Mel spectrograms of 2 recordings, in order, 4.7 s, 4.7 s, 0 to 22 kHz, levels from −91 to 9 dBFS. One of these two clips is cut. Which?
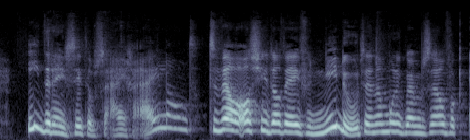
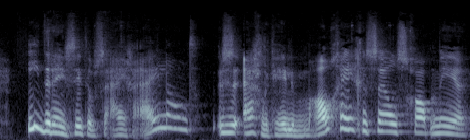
first; 1 cut; at 2.1 s

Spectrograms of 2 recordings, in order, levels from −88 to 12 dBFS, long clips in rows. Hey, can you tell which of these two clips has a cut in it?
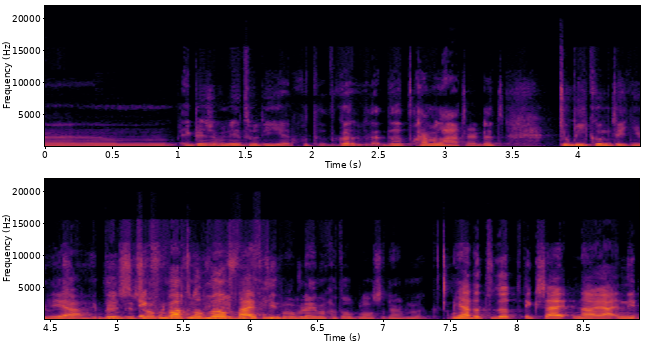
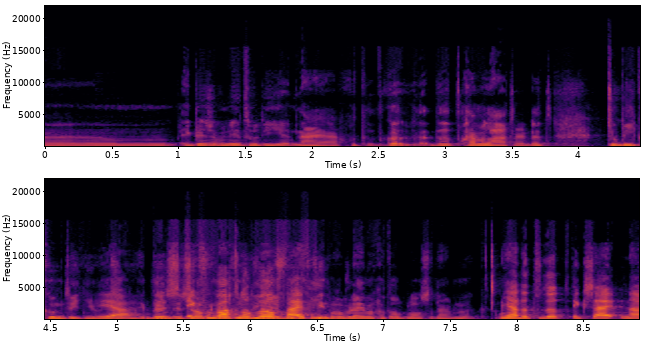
first; 1 cut; at 1.8 s

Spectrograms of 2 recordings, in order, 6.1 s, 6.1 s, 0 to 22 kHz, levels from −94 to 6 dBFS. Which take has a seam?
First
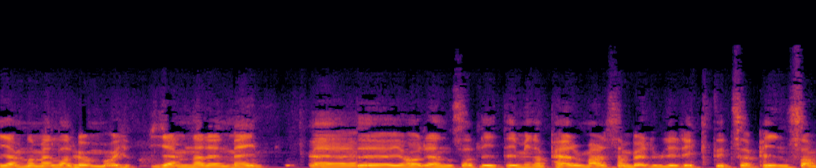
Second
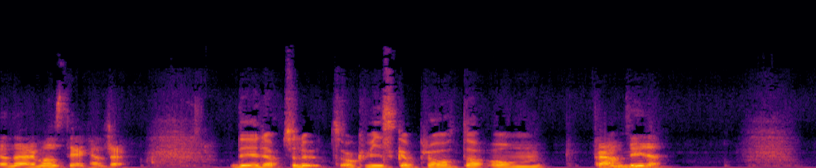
first; 1 cut; at 2.7 s

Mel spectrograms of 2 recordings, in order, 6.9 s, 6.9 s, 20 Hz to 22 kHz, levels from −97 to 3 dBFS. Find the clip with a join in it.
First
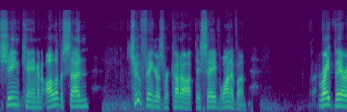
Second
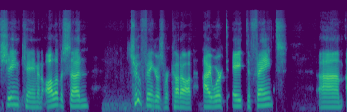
second; 1 cut; at 3.9 s

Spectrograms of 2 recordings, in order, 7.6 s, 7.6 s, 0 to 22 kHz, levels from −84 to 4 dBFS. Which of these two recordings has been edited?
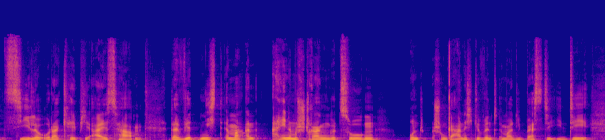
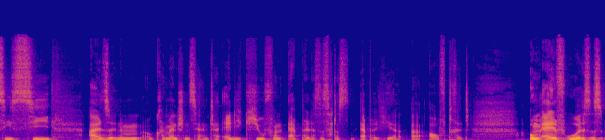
second; 2 cuts; at 4.2 s, 6.5 s

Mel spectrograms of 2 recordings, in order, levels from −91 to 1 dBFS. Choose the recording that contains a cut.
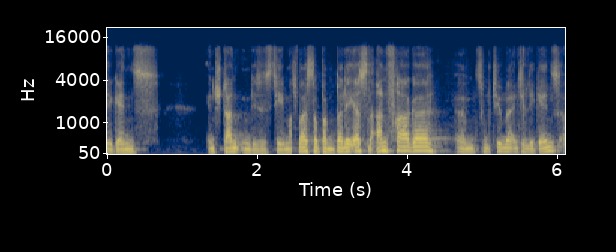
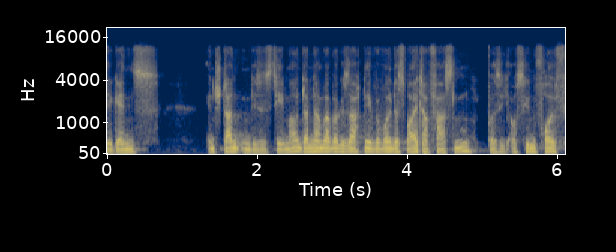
first; 1 cut; at 2.5 s

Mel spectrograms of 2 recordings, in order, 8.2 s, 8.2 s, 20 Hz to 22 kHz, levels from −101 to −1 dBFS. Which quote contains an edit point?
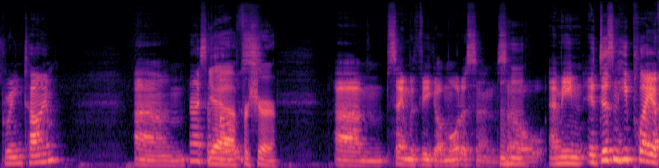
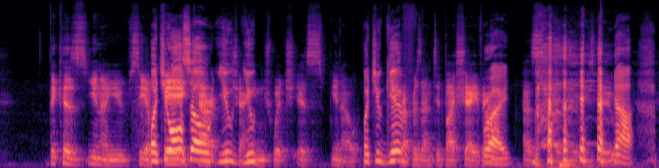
first; 3 cuts; at 2.4 s, 4.1 s, 6.8 s

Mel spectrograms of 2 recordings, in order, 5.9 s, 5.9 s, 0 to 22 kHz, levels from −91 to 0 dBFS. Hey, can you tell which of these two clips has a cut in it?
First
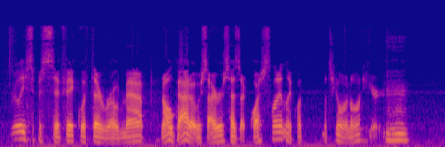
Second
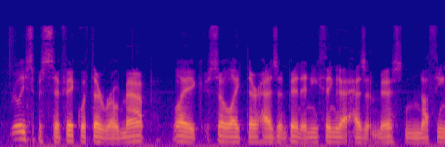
first; 1 cut; at 2.1 s

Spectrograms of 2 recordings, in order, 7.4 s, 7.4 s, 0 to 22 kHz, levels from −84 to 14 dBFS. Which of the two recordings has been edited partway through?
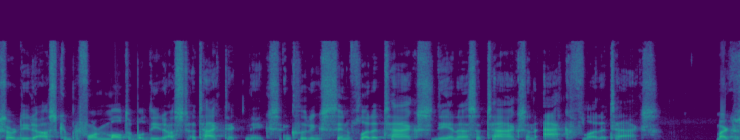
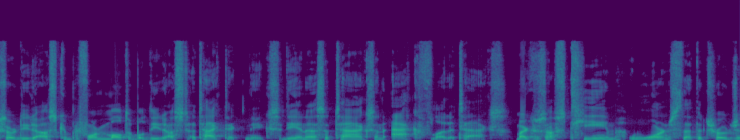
second; 2 cuts; at 2.8 s, 5.1 s

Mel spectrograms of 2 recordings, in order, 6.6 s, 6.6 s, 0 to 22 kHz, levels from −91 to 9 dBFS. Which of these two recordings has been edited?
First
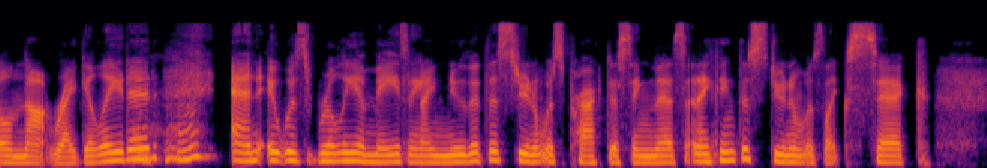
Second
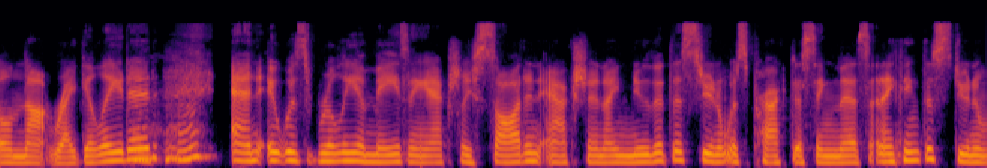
first; 1 cut; at 2.8 s

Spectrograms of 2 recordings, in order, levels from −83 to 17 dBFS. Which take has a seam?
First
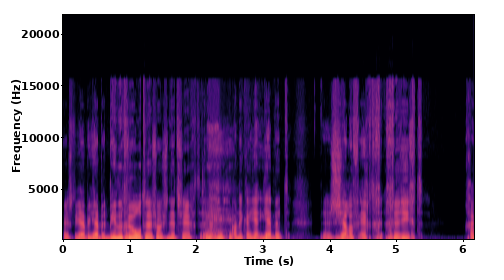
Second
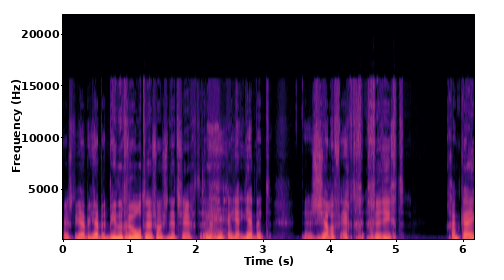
second; 1 cut; at 2.4 s

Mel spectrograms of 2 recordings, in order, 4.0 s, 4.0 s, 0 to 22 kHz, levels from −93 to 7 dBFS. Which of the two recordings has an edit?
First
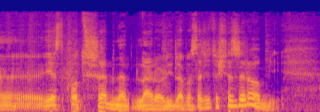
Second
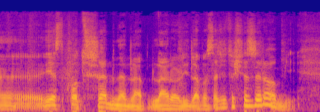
first; 1 cut; at 1.6 s

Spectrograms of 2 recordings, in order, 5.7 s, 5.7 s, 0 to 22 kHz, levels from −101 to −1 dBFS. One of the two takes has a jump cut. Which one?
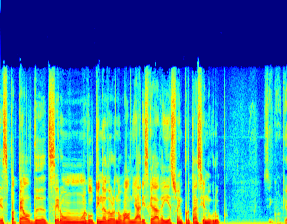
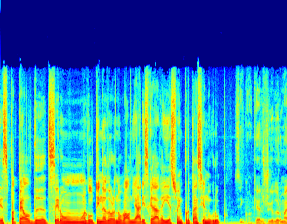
second; 1 cut; at 4.6 s

